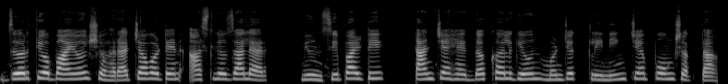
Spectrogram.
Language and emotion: Goan Konkani, neutral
